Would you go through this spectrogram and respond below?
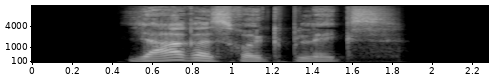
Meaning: genitive of Jahresrückblick
- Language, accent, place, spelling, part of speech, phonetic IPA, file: German, Germany, Berlin, Jahresrückblicks, noun, [ˈjaːʁəsˌʁʏkblɪks], De-Jahresrückblicks.ogg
